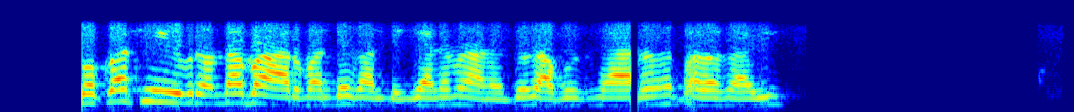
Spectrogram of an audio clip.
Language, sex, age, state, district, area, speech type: Dogri, female, 60+, Jammu and Kashmir, Reasi, rural, conversation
